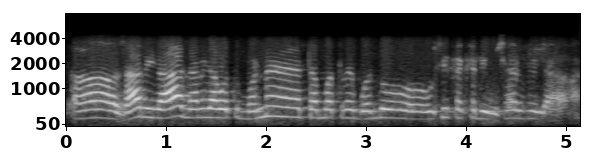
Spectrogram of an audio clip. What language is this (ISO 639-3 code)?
kan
